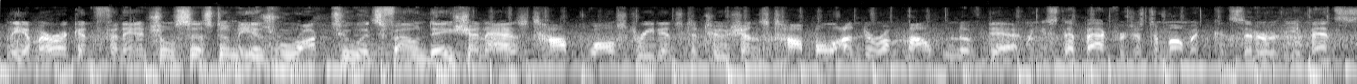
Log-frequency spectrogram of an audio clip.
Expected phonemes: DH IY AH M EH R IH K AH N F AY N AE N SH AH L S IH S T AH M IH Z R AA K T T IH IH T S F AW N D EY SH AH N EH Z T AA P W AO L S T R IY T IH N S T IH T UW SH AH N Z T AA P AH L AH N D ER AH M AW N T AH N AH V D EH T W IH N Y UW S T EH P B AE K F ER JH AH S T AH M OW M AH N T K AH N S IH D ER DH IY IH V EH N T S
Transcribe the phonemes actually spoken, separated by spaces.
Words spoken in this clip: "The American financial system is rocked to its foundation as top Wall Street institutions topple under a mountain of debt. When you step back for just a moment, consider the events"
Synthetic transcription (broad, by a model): DH IY AH M EH R IH K AH N F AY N AE N SH L S IH S T AH M IH Z R AA K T T IH IH T S F AW N D EY SH AH N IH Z T AA P W AO L S T R IY T IH N S T IH T UW SH AH N Z T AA P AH L AH N D ER AH M AW N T N AH V D EH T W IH N Y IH S T EH P B AE K F ER JH AH S T AH M OW M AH N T K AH N S IH D ER DH IY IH V EH N T S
